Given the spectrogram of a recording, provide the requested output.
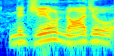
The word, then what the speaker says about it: Najil: Nigel, we promise we get it right, mate. We apologise. It's spelt Najil, but it's pronounced Nigel.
